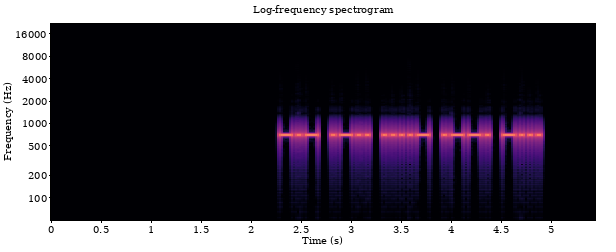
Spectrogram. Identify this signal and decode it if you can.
Morse code, heard as a keyed tone, about 27 wpm, 700 Hz. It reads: KL4PB
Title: USA Call Signs - 5 Characters - Repeated 3x - 28wpm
